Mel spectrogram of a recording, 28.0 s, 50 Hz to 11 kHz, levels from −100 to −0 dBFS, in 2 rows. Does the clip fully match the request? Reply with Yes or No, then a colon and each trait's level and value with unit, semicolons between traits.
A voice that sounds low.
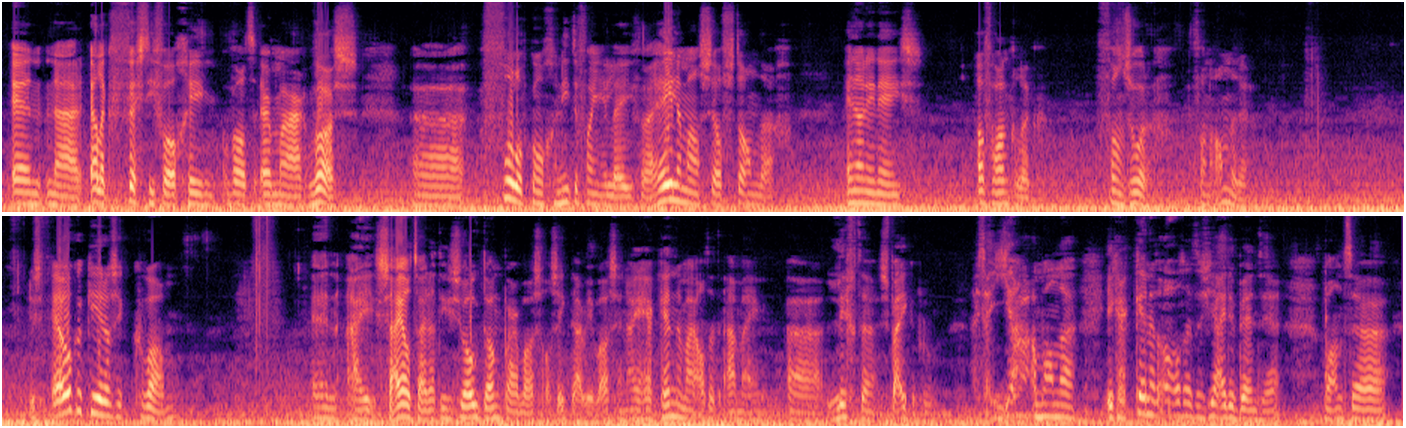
Yes: low, 110 Hz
